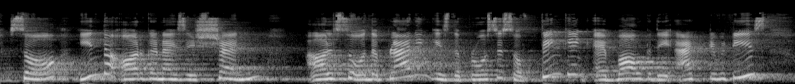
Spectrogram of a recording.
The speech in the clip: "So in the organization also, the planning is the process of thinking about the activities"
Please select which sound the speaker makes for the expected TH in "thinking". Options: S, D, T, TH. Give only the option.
T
